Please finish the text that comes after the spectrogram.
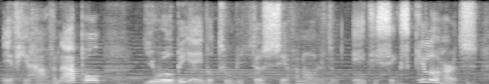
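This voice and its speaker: A man's voice: lowish voice, very animated, brisk, soft background music. A man giving a casual, opinionated tech review in a conversational manner. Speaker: product reviewer.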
